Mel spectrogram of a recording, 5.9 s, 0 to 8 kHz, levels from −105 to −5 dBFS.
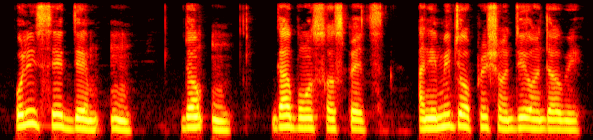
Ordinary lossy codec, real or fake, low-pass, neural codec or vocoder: none; real; 7.2 kHz; none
